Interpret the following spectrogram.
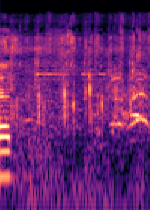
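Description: A man's commentary voice finishing a word, then a lull with only faint outdoor background noise, and a short voiced sound near the end.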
